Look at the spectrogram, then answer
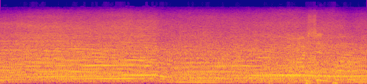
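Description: Race car engine roaring loudly at speed around a dirt track at night, a steady high-revving drone with shifting pitch, heard under excited commentary.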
